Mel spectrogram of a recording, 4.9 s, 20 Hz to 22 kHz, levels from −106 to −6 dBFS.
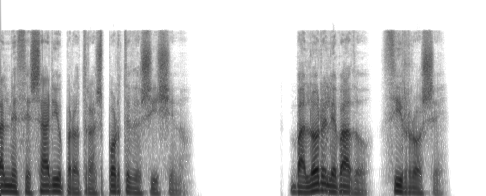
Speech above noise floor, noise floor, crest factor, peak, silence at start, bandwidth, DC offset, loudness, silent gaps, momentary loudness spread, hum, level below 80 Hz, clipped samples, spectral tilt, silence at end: over 67 dB; under -90 dBFS; 18 dB; -6 dBFS; 0 s; 12 kHz; under 0.1%; -24 LUFS; 2.03-2.80 s; 14 LU; none; -50 dBFS; under 0.1%; -5.5 dB/octave; 0.45 s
